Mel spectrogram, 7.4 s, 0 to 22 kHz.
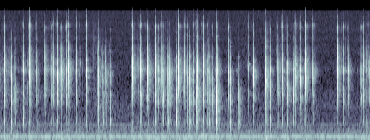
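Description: Fingertips of both hands type continuously on a mint green Cyberboard R3 mechanical keyboard with a metal case and plastic keycaps. Rapid, bright, clicky keystrokes come in dense bursts with brief pauses, each strike short and sharp with almost no ring.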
